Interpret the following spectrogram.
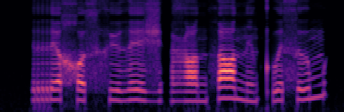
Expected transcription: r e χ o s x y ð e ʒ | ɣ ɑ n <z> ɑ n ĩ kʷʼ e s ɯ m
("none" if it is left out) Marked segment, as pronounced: θ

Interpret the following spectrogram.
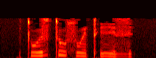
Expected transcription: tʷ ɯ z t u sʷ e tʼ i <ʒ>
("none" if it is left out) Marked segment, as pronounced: z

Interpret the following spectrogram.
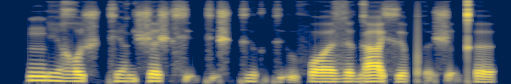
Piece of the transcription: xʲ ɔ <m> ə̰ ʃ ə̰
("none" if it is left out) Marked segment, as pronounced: pʰ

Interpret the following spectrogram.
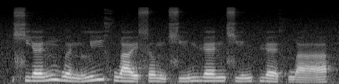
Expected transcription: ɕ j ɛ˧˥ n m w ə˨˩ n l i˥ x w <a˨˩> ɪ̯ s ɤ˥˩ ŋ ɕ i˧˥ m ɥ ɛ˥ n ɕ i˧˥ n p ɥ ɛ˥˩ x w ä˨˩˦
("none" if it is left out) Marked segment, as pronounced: a˥˧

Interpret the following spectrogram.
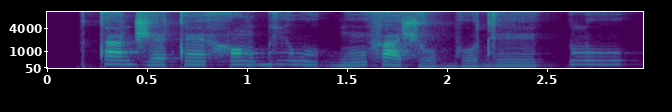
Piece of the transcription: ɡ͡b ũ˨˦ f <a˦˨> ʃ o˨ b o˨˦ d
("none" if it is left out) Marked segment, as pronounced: a˦˨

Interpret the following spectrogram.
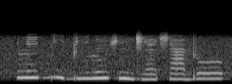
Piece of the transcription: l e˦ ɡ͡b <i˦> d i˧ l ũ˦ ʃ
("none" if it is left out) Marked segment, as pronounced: i˦˨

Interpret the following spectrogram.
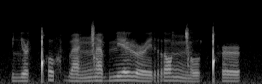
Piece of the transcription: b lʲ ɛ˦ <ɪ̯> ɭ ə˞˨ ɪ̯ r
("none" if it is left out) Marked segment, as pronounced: ɪ̯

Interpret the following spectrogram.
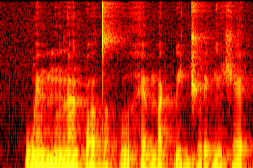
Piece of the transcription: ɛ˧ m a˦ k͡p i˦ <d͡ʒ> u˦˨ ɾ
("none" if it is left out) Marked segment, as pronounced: d͡ʒ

